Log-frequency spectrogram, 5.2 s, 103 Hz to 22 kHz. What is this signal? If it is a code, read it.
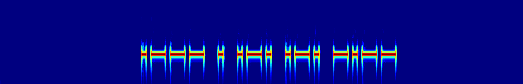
Morse code, heard as a keyed tone, about 25 wpm, 700 Hz. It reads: JERRY
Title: USA Common Names - Max 5 Letters - 25wpm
